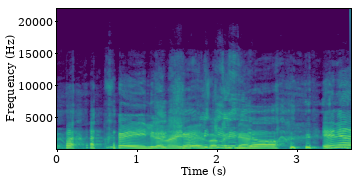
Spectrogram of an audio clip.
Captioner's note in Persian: خنده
